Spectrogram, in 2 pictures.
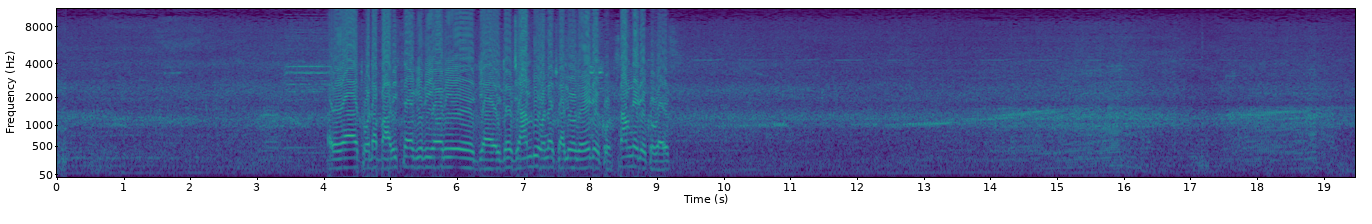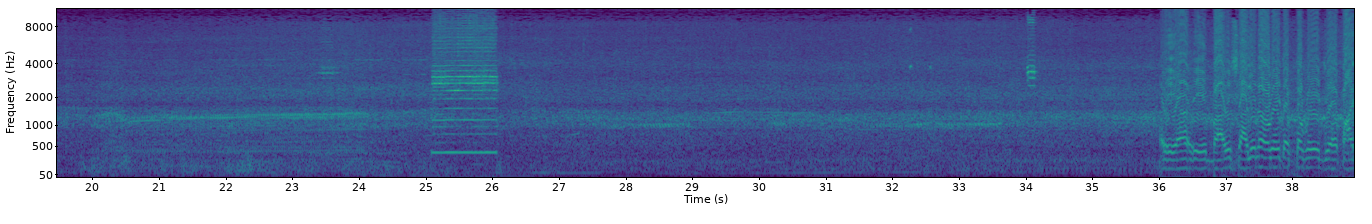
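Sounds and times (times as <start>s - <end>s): road and wind noise: 0.0s - 38.9s
vehicle horn honking: 3.4s - 4.1s, 23.4s - 23.8s, 25.1s - 26.2s, 34.0s - 34.3s
motorcycle engine: 20.1s - 26.0s.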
